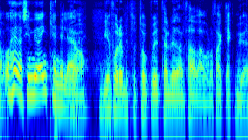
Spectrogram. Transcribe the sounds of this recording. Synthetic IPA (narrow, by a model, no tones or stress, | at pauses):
ɔ̰ɦɛɣðasɛmjœːejɲcʰɛnːɪlɛ̰ɣaɾjɛfɔɾɛmːɪ̥ht̪ʰat̪ʰoːwkvɪðt̪ʰɛlvɪðanθaða̰ːwɾɔθaðcɛk̪mjʏɛ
